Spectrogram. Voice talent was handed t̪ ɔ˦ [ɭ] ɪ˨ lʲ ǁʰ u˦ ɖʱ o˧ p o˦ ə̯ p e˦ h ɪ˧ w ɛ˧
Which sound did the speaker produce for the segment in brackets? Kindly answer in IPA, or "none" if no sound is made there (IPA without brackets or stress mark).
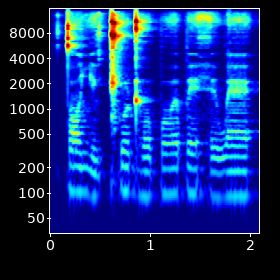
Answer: ʎ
